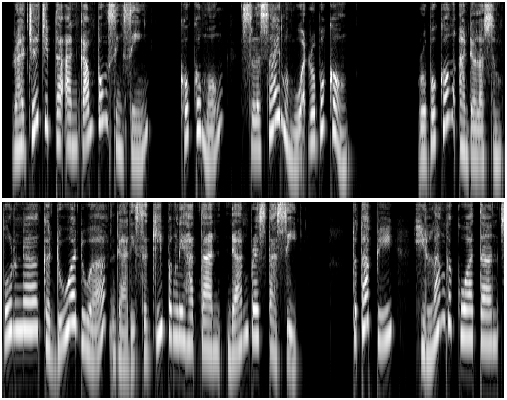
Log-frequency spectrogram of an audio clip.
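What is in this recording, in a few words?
Malay, female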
